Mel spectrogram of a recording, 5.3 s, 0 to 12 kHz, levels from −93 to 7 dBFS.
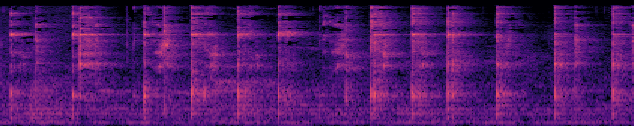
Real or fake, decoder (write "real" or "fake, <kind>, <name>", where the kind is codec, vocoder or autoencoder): real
